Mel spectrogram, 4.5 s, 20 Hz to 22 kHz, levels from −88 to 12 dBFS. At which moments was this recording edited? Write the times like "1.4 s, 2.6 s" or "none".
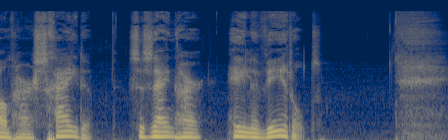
none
